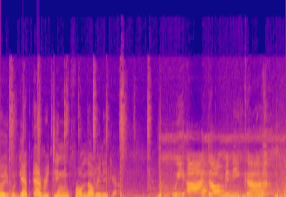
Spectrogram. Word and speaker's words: Dominica: nature you know you could get everything from Dominica we are Dominica live yeah we love Dominica I hope you love it as well thank you we call it Dominica we call it Dominica it's called Dominica call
